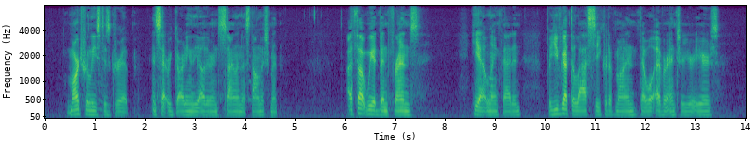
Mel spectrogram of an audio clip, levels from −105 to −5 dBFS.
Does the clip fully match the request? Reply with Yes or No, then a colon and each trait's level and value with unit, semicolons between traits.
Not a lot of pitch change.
Yes: narrow, 1.0 semitones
